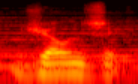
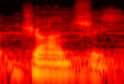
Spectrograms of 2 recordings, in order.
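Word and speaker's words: Jónsi: The lead singer for Sigur Rós goes by the name Jonesy. John Z, depending on how you want to take a look at the pronunciation.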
